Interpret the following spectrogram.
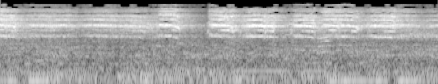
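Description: Parrot squawking and screeching in two long stretches with a short break a little before halfway.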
